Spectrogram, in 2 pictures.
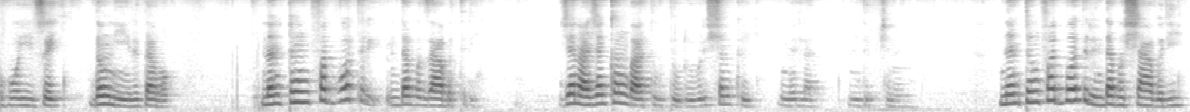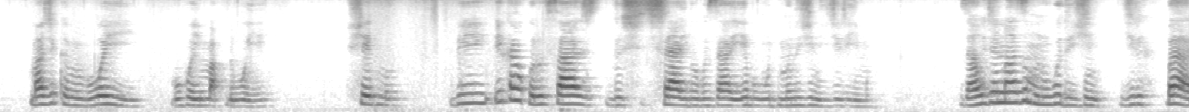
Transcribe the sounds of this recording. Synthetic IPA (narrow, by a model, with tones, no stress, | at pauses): vo˨˦ji˨zʷa˦i˦ | do˦ŋni˨ji˨ɾi˦ɡa˨bu˨k̚ | na˨ntɨ˦ŋfa˦t̚vo˦ti˨ɾi˨n̩˦da˦bə˨za˦bə˨ti˨ɾi˨ | d͡ʒa˦na˨ʒa˦nka˦ŋba˨tu˨ktu˨ɾi˨bu˦ɾi˦ʃa˦nka˨i˨˦ni˦la˨˦ | n̩˦di˨pʲi˨nu˨n˨ | na˨ntɨ˦ŋfa˦t̚vo˦ti˦ɾi˨n̩˦da˦bə˨ʃa˦bə˨ɾi˦ | ma˦d͡ʒi˦kə˨mi˨bu˨wa˦ji˨ | bu˨ɦʷo˦i˦ma˨k̚du˨bo˨je˦i˦ | ʃʲe˦dmə˨ | bi˦i˦ka˦ku˨ɾi˦sa˦bə˨ʃa˦i˨bə˨bə˨za˦˨je˦bə˨wu˦dmu˦n˦ʒi˦n˨d͡ʒi˦ɾi˨mə˨ | za˨˦d͡ʒa˦nma˦zu˦mu˨n˨wu˦di˨ʒi˦n˨d͡ʒi˦ɾba˦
